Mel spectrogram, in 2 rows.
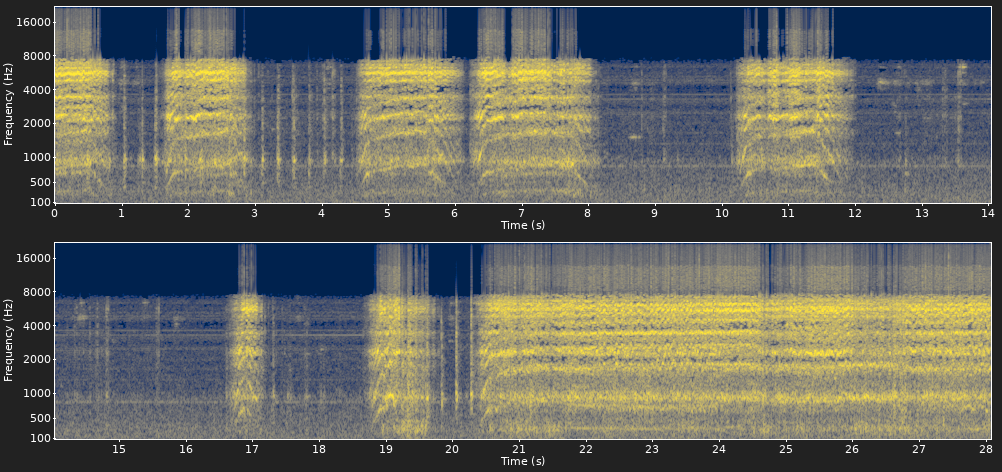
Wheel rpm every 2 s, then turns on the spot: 100, 80, 100, 140, 10, 110, 0, 0, 20, 50, 140, 210, 220, 220.
2-4 8-10 16-18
